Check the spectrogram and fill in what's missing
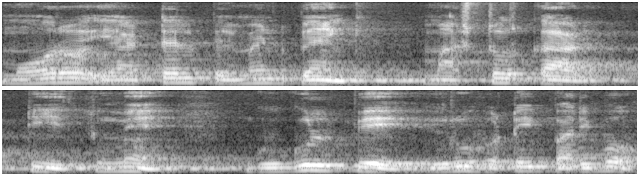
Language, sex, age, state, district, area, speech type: Odia, male, 45-60, Odisha, Boudh, rural, read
